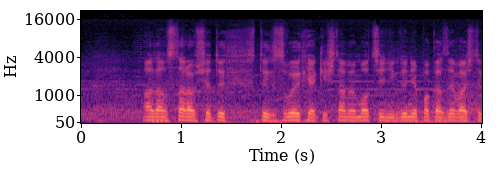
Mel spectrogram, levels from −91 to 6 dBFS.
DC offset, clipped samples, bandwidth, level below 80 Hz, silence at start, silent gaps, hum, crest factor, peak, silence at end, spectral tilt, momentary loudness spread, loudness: under 0.1%; under 0.1%; 16 kHz; -46 dBFS; 0 s; none; none; 16 dB; -8 dBFS; 0 s; -6 dB/octave; 8 LU; -24 LUFS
